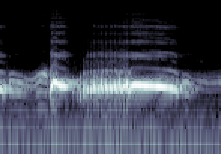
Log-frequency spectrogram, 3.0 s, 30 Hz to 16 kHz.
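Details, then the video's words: White Barbary dove cooing once: a low hollow note swells into a rolling, throbbing middle, then settles into a long smooth tone that slowly falls and fades, with no other sounds. "SUARA PUTER PUTIH || JERNIH 3 DETIK LANGSUNG NYAUT || SUARA BURUNG PUTER MERDU"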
